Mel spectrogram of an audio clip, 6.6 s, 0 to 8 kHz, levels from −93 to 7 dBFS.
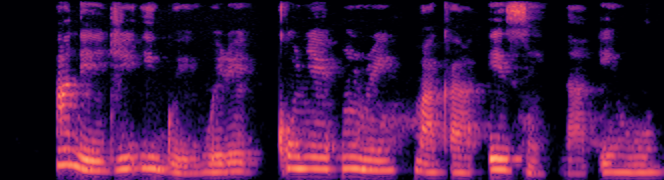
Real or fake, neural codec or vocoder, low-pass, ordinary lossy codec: real; none; none; none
